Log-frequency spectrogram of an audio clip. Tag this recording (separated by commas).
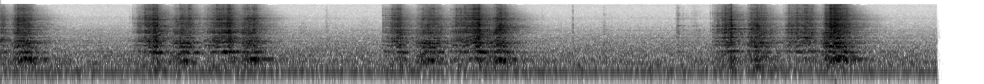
Filing (rasp), Rub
